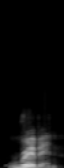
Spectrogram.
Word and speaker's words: ribbon: with the schwa sound the second syllable is pronounced as bun when students are learning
